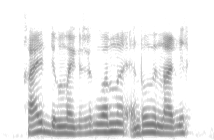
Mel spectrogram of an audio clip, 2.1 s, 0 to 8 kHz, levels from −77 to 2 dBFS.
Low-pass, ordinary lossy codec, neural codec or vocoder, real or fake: 7.2 kHz; none; codec, 16 kHz, 2 kbps, FreqCodec, larger model; fake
